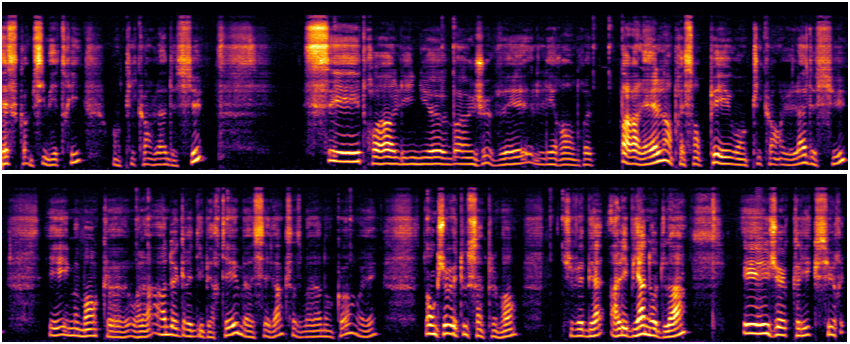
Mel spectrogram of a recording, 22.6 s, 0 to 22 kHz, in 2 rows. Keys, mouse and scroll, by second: 1.5 s, 4.2 click, 5.8 click, 7.8 click, 10.2-11.0 typing, 13.0 click, 14.1 click, 15.9-16.9 drag, 18.5 click.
